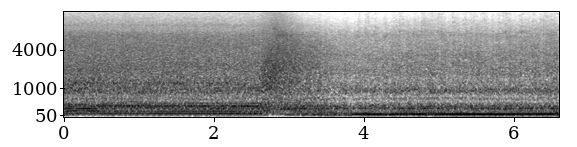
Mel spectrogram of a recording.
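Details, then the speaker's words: Loud, lumpy V8 idle with a brief blip midway, then settling back to a steady uneven lope, running fine after the distributor trigger was corrected from rising to falling to stop fireballs; timing was about 6° off; new heads, idle still being tuned. "All right, car has been started. Yep, we got it running. It took a minute."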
